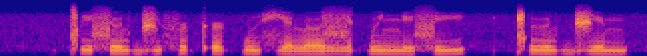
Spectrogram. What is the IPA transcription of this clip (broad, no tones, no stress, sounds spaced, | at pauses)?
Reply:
ǀ i ɬ ɯ l d͡ʒ ʉ f ə˞ kʼ ə˞ k͡p u ç ɛ l ɤ ɮ ɛ k͡p ɯ ɲ ɾ i ɬ i | ǁ ɯ l d͡ʒ e m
